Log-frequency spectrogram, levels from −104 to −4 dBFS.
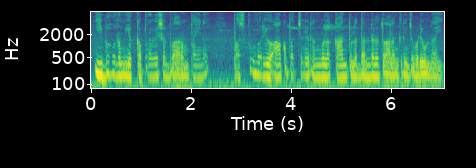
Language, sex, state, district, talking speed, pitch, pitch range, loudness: Telugu, male, Telangana, Hyderabad, 120 wpm, 165 Hz, 155-175 Hz, -18 LUFS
